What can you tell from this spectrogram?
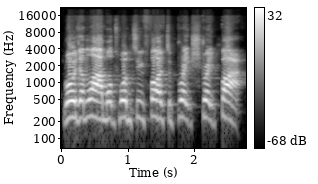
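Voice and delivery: normal talking voice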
